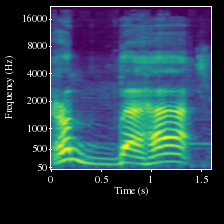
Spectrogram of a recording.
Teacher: huruf ro dibaca tafhim atau tebal karena dia berharokat fathah dan di atas huruf ba ada tanda tasjid. Cara membacanya adalah double ditekan.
